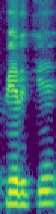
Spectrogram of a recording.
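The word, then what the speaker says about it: perché: পেরকে পেরকে শব্দের অর্থ হল পেরকে উচ্চারণটা পেরকে এটা কেন হলো এটা আমরা উচ্চারণের ক্লাসে আমি আপনাদেরকে শিখিয়ে দিয়েছি সিচ কখন ক হয় কখন চ হয় এটা আমি শিখিয়ে দিচ্ছি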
